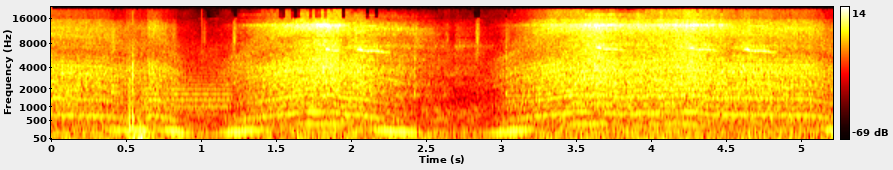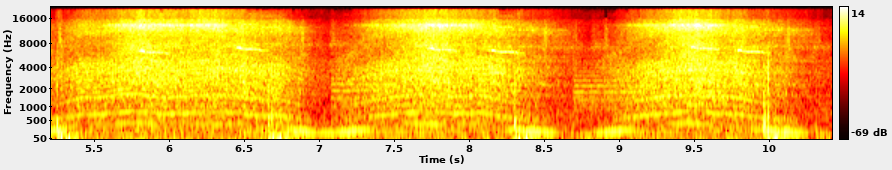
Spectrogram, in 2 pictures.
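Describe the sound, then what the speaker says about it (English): A new car's engine in the Roblox Jailbreak video game revs repeatedly in rising and falling sweeps, looping every couple of seconds, loud and steady with faint tire squeal, no talking. "it's also got a really unique engine sound."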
